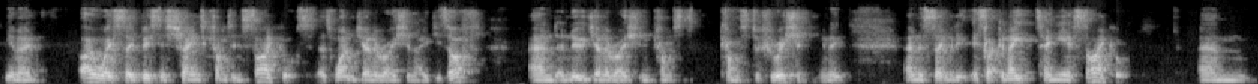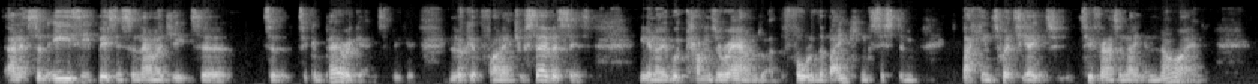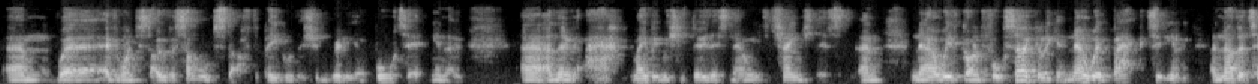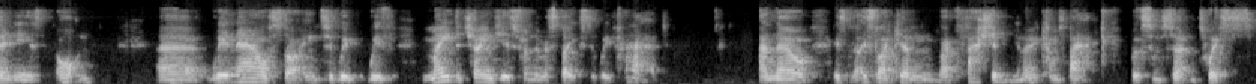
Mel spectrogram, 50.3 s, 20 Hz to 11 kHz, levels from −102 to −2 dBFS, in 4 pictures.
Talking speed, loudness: 180 wpm, -27 LUFS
